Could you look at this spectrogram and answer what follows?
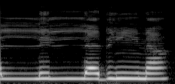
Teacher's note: کلمت للذین میں حرف اللام پہ تشدید ہے تو ہم دو حرف کے برابر لام کو پڑھیں گے کیونکہ تشدید کی اصلیت دو حرف ہے.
